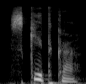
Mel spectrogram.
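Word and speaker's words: скидка: skitka. The voiced consonant D in front of the voiceless consonant C sounds like its pair consonant t d t skitka tk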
